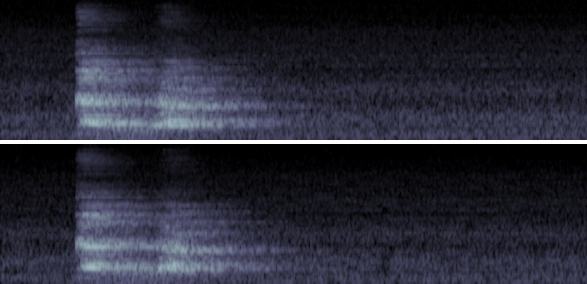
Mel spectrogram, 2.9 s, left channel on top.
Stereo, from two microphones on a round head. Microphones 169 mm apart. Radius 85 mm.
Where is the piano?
No piano in this recording.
